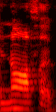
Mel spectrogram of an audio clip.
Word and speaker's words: Norfolk: I'm a proud graduate of the best HBCU, Norfolk State University in Norfolk, Virginia. So you guys, if you don't want to go to Morehouse, you can always go to Norfolk, my good old Norfolk State, child.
